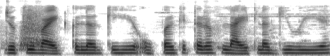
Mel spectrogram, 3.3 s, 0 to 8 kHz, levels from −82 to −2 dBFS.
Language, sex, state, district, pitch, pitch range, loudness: Hindi, female, Uttar Pradesh, Varanasi, 175 Hz, 170-180 Hz, -18 LUFS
